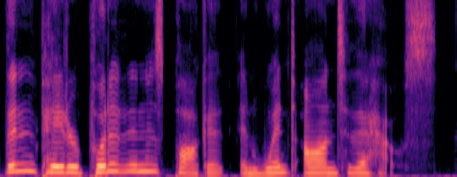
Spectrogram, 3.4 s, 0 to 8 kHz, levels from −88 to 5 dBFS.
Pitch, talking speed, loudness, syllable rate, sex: 250 Hz, 225 wpm, -19 LUFS, 5.2 syllables/s, female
